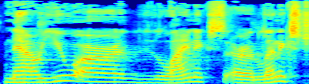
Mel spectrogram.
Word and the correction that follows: Linux: Journal's, wow, I mispronounced Linux, Linux Journal's webmistress, and you're the resident Drupal nerd of Linux Journal? – That would be me, yeah.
